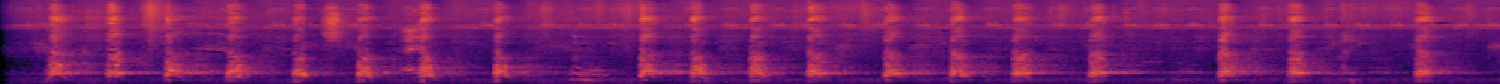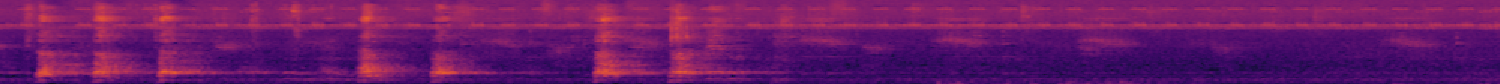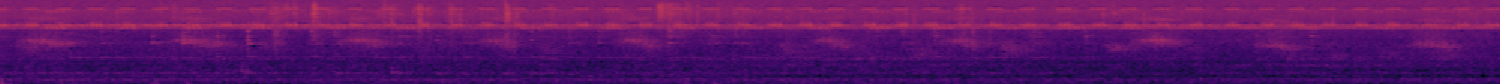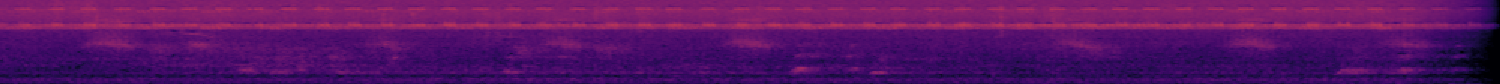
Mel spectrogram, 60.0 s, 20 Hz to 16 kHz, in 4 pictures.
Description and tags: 20190625.barkings.hamlet.night.093
Late at night, an old dog barks and a man hushes. Background with crickets, frogs, distant dog barkings and cowbells. Audiotechnica BP4025 into Sound Devices Mixpre-3 with limiters (inadvertently) on, which for once came handy.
